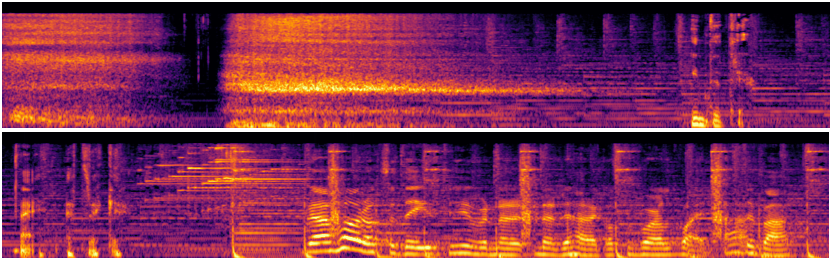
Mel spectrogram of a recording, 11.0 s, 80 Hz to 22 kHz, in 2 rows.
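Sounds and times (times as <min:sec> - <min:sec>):
group taking deep breaths together: 0:00.0 - 0:04.1
speech: 0:04.6 - 0:06.6, 0:07.6 - 0:11.0.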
